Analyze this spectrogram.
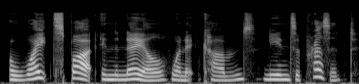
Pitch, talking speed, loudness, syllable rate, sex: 225 Hz, 200 wpm, -18 LUFS, 4.6 syllables/s, female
